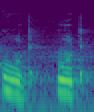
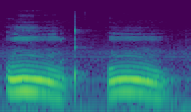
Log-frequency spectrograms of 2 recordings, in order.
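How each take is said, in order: First: ऊँट with a purely oral oo, no nasal; ऊँट said as "oot"; missing nasal. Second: ऊँट loud and stretched, oo through the nose; ऊँट with a big drawn-out nasal vowel; nasalized vowel. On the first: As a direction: drop the chandrabindu nasal from ऊँट. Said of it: "तो ऊँट नहीं होता". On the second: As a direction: hold the nasal ऊँ long and loud. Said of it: "क्या होता है". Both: Shown as a demonstration.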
